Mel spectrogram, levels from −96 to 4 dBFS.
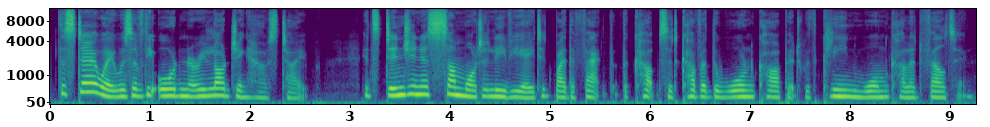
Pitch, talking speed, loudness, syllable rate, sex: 195 Hz, 190 wpm, -20 LUFS, 5.7 syllables/s, female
